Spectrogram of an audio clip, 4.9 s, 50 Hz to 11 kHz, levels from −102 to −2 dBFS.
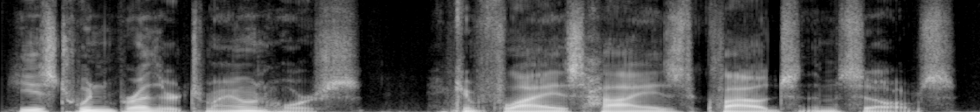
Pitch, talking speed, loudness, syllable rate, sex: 95 Hz, 210 wpm, -20 LUFS, 4.8 syllables/s, male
